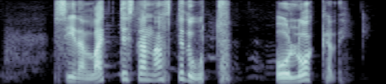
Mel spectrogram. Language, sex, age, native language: Icelandic, male, 13, Icelandic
